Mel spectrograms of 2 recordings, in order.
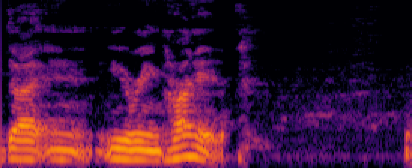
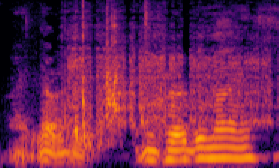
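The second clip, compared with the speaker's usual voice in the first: ordinary talk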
